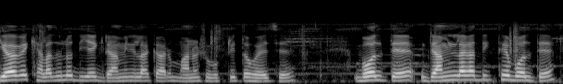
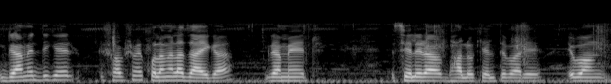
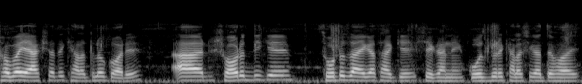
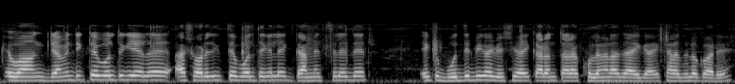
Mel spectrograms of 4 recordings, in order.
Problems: constant background noise, background conversations at intervals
